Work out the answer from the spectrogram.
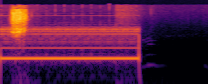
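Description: A telephone ringing tone sounds while someone is being called: a single steady pure beep lasts about a second, then cuts off into silence.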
